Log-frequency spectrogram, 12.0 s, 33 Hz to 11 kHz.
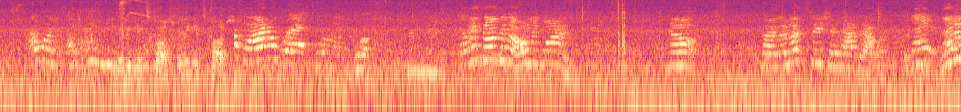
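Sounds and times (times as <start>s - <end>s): quiet talk: 0.1s - 12.0s
child speaking high-pitched: 0.4s - 1.4s, 3.0s - 4.6s, 11.4s - 12.0s.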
